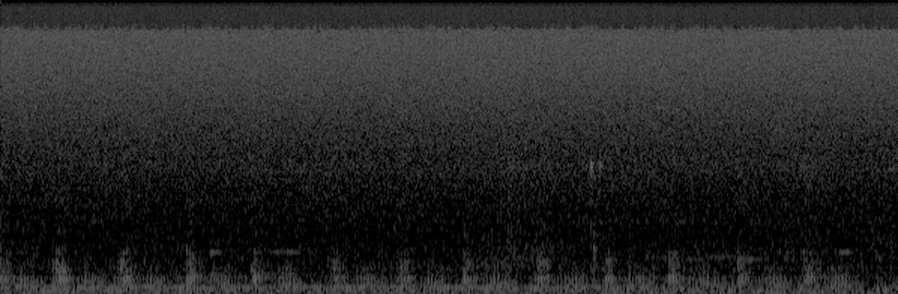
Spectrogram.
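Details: Purring from Gaia's kittens on an evening of play and leg massages indoors; a soft, low throbbing rhythm, each breath pulse under a second apart, steady throughout against a quiet background hum.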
